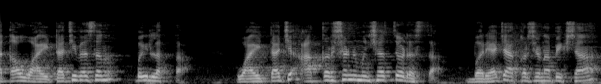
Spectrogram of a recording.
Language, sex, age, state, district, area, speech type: Goan Konkani, male, 60+, Goa, Canacona, rural, spontaneous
